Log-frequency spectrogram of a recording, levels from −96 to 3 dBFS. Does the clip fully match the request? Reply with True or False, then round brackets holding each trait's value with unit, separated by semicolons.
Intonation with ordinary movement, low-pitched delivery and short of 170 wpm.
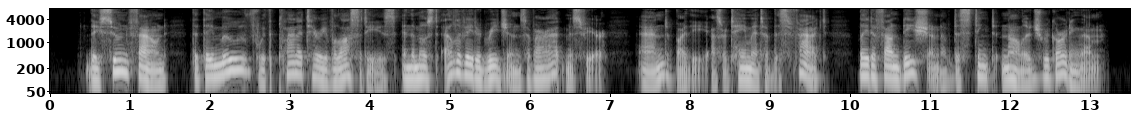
True (4.5 semitones; 110 Hz; 140 wpm)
